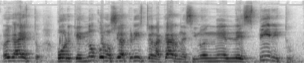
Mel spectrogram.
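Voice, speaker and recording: A male pastor with a high voice preaches an emphatic sermon at a fairly quick pace. He repeats phrases and speaks straight to his listeners, addressing them as brothers.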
